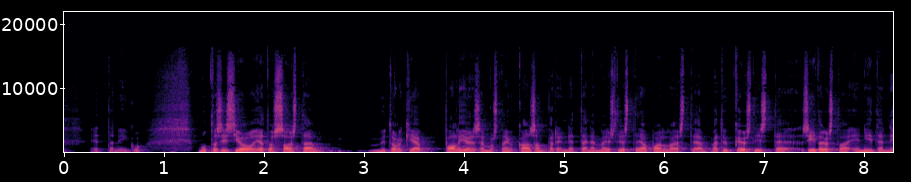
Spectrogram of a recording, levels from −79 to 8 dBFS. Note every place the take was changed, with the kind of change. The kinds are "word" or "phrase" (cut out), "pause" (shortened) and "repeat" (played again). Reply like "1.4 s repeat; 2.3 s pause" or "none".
none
